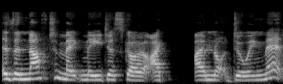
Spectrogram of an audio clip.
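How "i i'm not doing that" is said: normal talking voice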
